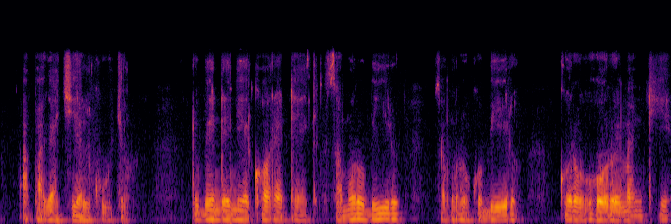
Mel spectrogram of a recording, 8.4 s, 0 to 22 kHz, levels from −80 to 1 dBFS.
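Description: From start to finish the speech sounds muffled and hoarse, with a hard ceiling at about 8.6 kHz and nothing at all above it. The damage is plainly audible and sits over the whole clip. That's most likely Opus compression running in its speech-oriented SILK mode at a wideband setting. The encoder throws away the top octave and models the voice coarsely, which fits a low rate around 16 kbps.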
